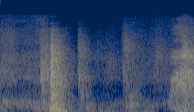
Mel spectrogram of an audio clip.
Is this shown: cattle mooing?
no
